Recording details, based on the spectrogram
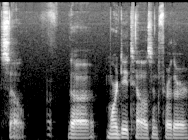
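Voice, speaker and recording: A man speaks at a fairly low pitch, his dark, mellow tone edged with vocal fry. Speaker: student researcher presenting a project. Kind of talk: practice presentation. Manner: low energy.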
